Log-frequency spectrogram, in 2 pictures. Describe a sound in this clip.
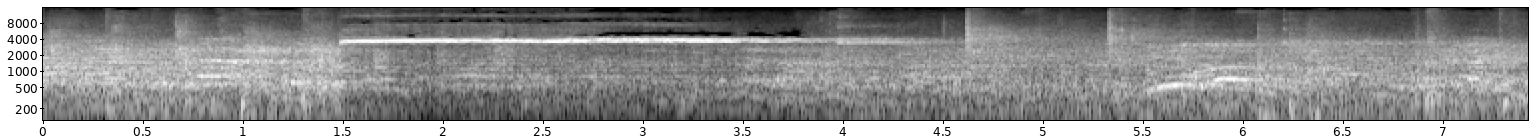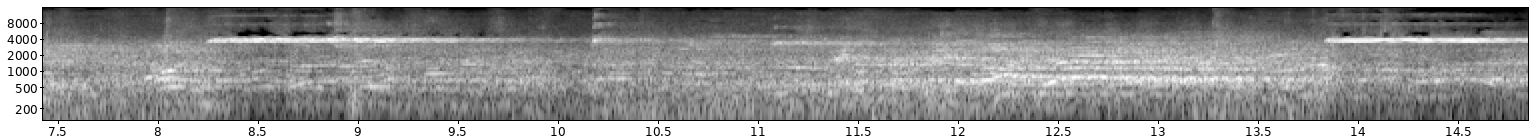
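A crowd murmurs and chatters throughout.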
